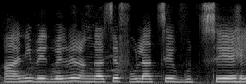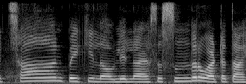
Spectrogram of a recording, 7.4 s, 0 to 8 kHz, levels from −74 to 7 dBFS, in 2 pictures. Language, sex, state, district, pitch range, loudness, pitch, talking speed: Marathi, female, Maharashtra, Chandrapur, 250-285 Hz, -18 LUFS, 265 Hz, 105 wpm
